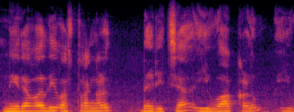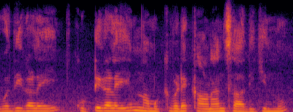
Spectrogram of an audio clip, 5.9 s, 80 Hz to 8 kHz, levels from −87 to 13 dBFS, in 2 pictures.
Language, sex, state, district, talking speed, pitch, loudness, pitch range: Malayalam, male, Kerala, Kollam, 100 wpm, 180 Hz, -18 LUFS, 175-190 Hz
